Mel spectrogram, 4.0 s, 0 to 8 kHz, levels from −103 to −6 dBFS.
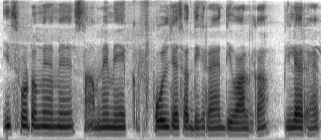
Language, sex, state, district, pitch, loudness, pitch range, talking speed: Hindi, male, Bihar, West Champaran, 140 Hz, -18 LUFS, 135-145 Hz, 240 wpm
